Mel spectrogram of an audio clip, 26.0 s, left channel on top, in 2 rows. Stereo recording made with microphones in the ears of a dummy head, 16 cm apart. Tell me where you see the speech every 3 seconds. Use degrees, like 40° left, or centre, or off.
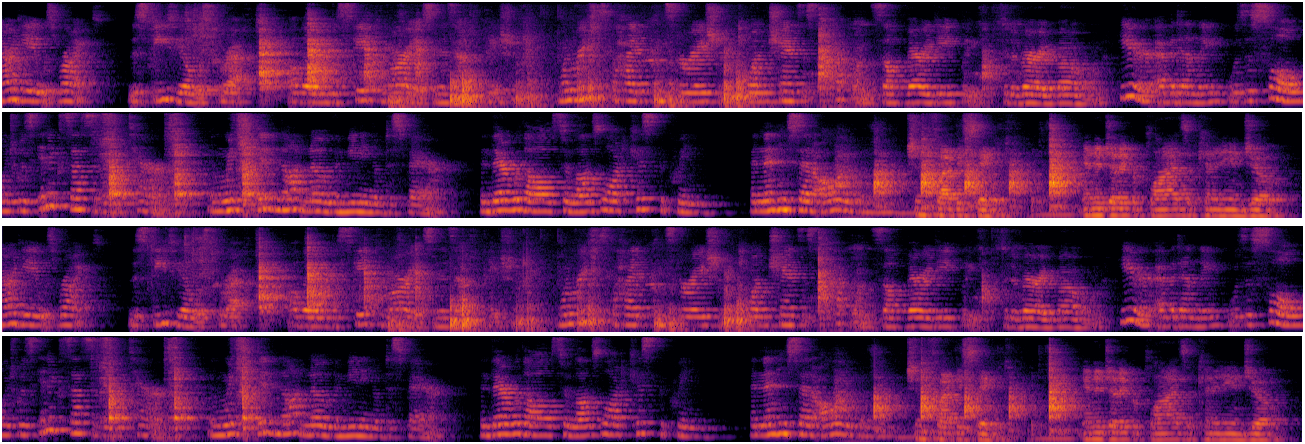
20° left, 20° left, 20° left, 20° left, 20° left, 10° right, 30° right, 30° right, 30° right.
